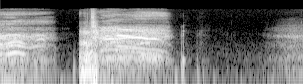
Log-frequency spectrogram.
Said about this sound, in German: Was ist das für eine Katze? Meine Katzen können so einen Krach machen.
